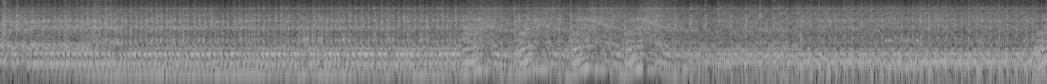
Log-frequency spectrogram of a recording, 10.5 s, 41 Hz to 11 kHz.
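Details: Husqvarna 465 chainsaw the customer believed needed a carb, but it didn't: strong, steady high rev with crisp drops and pickups, no bogging or sputter; the saw runs healthy.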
